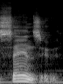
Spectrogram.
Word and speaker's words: Sans: In this hallway, Sans will judge you based on your actions throughout the game, and Sans' name is pronounced in Japanese as Sanzu, the same as the mythological Sanzu River from Buddhist lore, which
